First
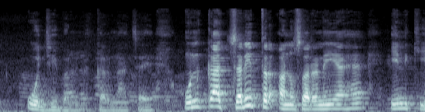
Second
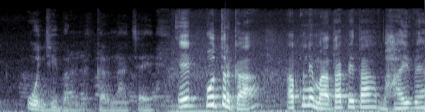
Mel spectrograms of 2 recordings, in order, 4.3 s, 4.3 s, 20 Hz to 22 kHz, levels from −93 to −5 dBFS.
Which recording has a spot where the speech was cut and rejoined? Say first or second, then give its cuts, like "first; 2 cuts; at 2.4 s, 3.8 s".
second; 1 cut; at 1.7 s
